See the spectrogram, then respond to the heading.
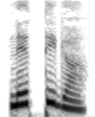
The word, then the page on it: ನದುಗು: nadugu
